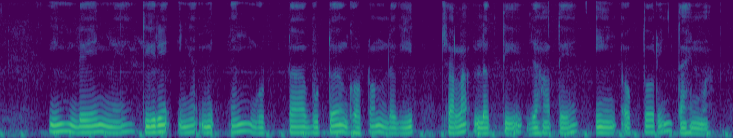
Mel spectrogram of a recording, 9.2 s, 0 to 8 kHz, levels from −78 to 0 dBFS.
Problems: constant background noise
